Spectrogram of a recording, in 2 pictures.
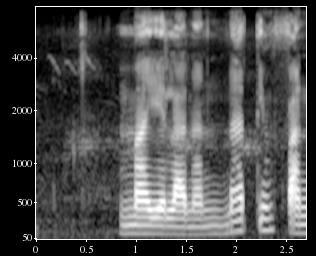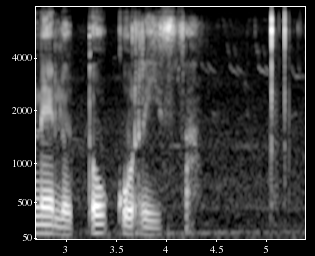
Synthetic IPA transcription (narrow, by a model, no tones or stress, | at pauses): majɛlananatiɱfa̰nɛlɔtokuriːsa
